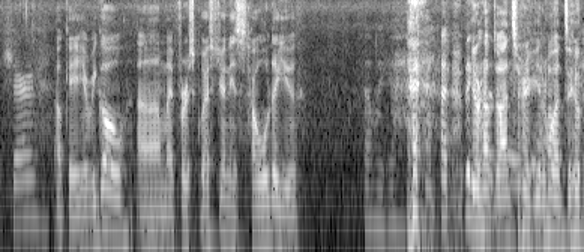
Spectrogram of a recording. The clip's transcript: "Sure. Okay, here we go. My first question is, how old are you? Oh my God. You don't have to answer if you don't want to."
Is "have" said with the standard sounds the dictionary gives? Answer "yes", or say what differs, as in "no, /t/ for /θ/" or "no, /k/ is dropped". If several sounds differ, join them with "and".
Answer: no, /f/ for /v/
